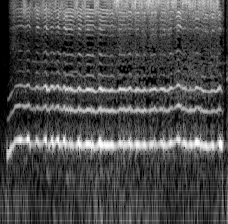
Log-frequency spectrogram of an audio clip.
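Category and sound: insect, mosquito buzzing in flight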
